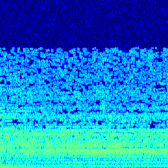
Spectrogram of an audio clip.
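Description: The last electric guitar chord dies away at the start, leaving a steady mains hum from the amplified guitar rig.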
